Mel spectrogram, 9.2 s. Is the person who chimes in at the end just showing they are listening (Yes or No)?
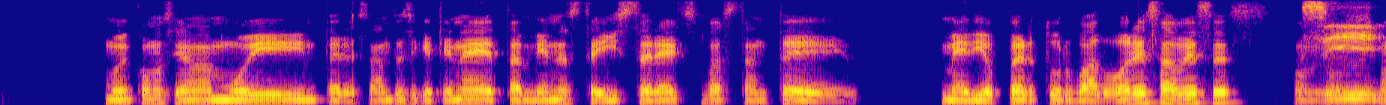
No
